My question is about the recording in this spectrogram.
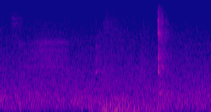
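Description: Near silence with a single faint, sharp click about one and a half seconds in: a computer mouse click.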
